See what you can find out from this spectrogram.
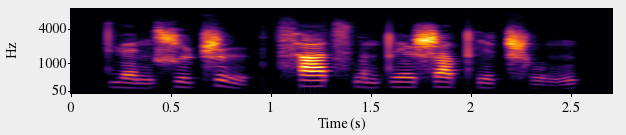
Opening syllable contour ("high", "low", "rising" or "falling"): low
